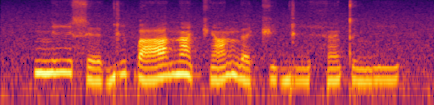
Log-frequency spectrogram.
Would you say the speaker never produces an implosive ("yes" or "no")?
no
